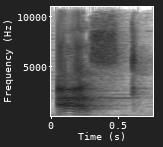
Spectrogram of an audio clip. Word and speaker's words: ask: o sentarse, ask, ask, hay que pronunciar muy bien la K al final, ask, preguntar, calculate, calculate, calcular,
